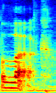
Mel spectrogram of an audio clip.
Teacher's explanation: It is very neutralized with slight protrusion of lips, rather than oo, loo, but more of a l. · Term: upsilon sound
